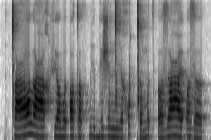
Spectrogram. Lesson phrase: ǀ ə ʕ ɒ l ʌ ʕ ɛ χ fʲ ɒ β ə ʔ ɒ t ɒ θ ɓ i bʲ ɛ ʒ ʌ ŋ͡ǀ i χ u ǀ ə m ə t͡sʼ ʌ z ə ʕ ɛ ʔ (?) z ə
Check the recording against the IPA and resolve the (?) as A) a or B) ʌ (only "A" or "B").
B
